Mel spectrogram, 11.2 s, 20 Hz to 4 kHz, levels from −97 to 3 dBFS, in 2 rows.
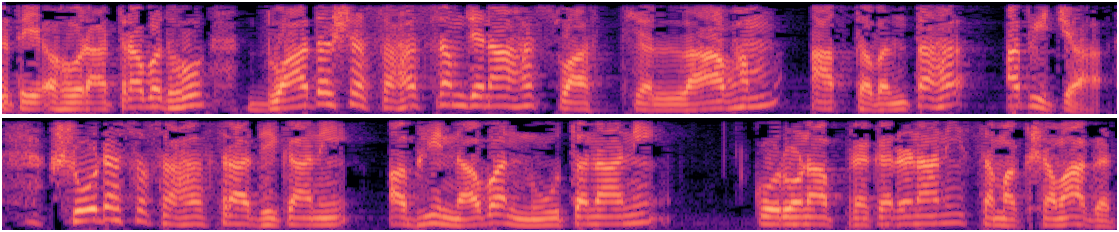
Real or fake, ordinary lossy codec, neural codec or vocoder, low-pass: real; none; none; 3.6 kHz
